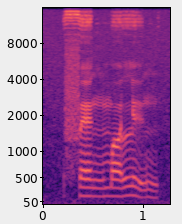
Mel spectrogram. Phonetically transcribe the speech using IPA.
fɛŋmʌ lɪŋ

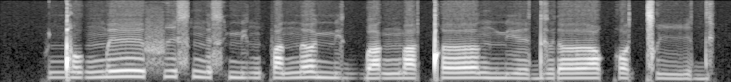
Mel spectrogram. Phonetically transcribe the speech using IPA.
ŋ͡ǃoŋ͡meː fisŋesmʲoŋpa nɜmʲa ɡ͡baŋ͡maǃɜːŋmʲeː dɨɾɜːqʷɯ ǀiːd

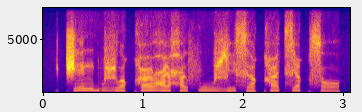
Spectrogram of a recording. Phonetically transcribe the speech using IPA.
t͡ʃenbuɮu qʰyʕeħɘ fwuɮi sɘqʰe t͡siqsɔ

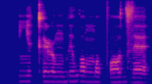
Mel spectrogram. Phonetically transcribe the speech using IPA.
ʎɛkʼɪɭʊmbɪ wɔmɔpʼɔ d͡zɛ

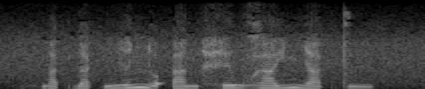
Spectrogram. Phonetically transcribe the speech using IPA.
hwa˨˩k̚ɗa˨˩k̚mi˨˦ə̯ ɲɔ̰˧˨ʔa˨˩n he˧w ɣa˨˦j ɲaː˨˩k̚t̪ɨ˨˩

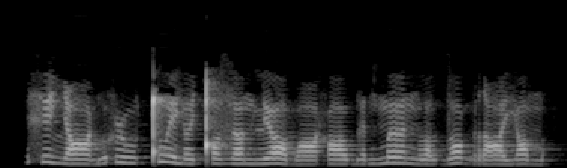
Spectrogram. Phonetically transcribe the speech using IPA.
xɪʎɑː ɡʊxɭuː ǃue̯jəe̯ǃɔ zʌn lʲɒːbɑːxɒːo̯ɡɜd məːnlˠʊlˠ dɔɡrɑːjɒm

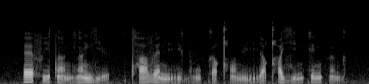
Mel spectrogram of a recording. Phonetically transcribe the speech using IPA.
ɛ˥fi˧˥tã˩ŋ zã˥ŋzʲø˩ | tʰa˧˥vɛ˧nrʲø˩ɡvu˩˧ kə˩˧ qʰɔ̃˩ny˧˥rʲe˩˧qʰə˥ zʲe˧˥nke˥ŋθə̃˩˧ɡ

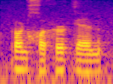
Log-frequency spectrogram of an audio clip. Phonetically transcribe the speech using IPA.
ɽɔ˧ɳχʊ˨hə˞˧ kɛ˧ɳ

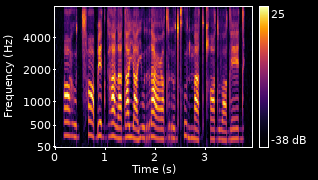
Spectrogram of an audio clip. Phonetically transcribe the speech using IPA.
ɑ˦ɦu˨d t͡sʰɑ˥˨ɓe˥˨d ɡʱa˥˨la˨da˦ ja˨˩˦ju˨ra˥˨ ʕɒ˨˩˦dru˨dkʰu˥˨d ma˨˩˦dqʰɒ˨d vɒ˨˩˦d e˦d

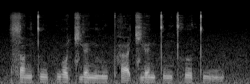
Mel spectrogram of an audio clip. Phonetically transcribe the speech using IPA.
sɑ˨˦ŋt̪u˨˦ pwɔ˦t͡ɕjɛ˥˨nlu˨˦ pʰä̰˨˩t͡ɕjɛ˥˨nt̪ʊ˨˦ŋt̪ʰɤ˥˨ t̪ṵ˨˩

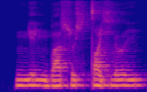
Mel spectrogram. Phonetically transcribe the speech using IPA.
ɲeɲba ɬɵçtˤiçlɵi̯

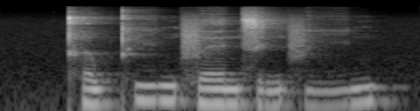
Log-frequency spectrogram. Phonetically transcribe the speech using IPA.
kʰɐ˧wkʰiː˥ŋfɛː˧nsɪ˨˧ŋ fiː˨˥ŋ

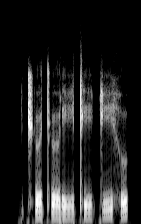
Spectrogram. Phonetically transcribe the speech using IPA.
t͡ʃʼɵtʼɵː ɾiːtʼiː kiːhu

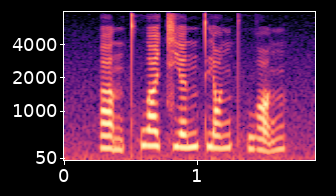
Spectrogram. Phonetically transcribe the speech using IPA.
a̰˨˩nt̪ʰwä˥t͡ɕjɛ˧˥n t̪jɑ˧˥ŋpʰwɑ̰˨˩˦ŋ

